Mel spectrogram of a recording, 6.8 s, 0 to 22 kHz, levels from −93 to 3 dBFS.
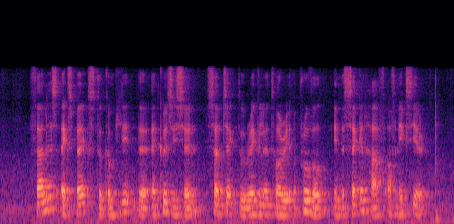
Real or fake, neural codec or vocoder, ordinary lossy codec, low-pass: real; none; none; 7.2 kHz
